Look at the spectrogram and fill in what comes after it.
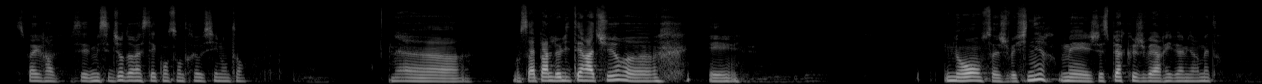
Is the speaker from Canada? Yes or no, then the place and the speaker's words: no; Indonesia; d'Indonésie.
